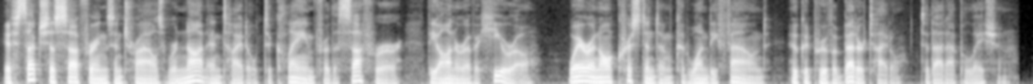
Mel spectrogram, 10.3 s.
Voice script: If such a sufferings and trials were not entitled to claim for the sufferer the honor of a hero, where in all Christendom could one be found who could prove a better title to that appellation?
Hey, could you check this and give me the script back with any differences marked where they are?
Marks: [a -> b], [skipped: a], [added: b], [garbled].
If such a sufferings and trials were not entitled to claim for the sufferer the honor of a hero, where in all Christendom could one be found who could prove a better title to that appellation?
